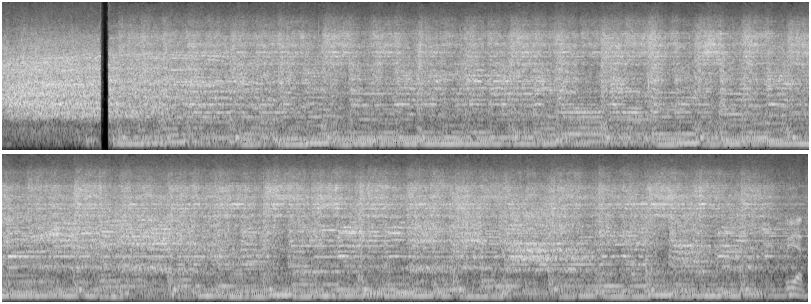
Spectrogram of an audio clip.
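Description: A dense wall of high-pitched crowd screaming fills a hall, constant and loud, with live rock music pounding underneath for the whole stretch.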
